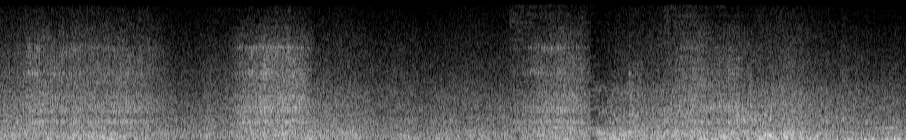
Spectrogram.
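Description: Wind buffeting the microphone in gusts over the rush of churning wake water behind a boat under way, its twin outboard motors running underneath.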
